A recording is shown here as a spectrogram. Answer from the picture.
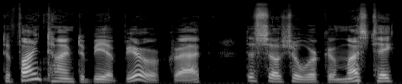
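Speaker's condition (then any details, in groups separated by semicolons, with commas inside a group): No condition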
